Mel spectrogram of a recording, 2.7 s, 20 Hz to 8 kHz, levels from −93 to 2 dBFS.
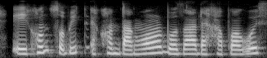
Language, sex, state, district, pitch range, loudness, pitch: Assamese, female, Assam, Kamrup Metropolitan, 230-280 Hz, -17 LUFS, 245 Hz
